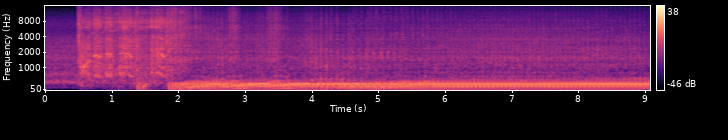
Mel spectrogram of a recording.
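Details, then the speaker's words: 1995 Acura Integra LS turbo B18 with forged pistons and rods, block guard, new head gasket and aftermarket cams, on first start after the cams: lumpy, uneven loping idle, as if some cylinders are not firing. "Sound like some of them weren't exactly doing their job."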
